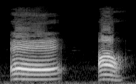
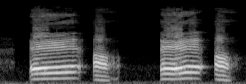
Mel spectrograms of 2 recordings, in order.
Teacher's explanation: मैं पुनः एक बार आपको बोल के दिखाती हूं, ए आ केवल कंठ से हुआ है। ऐसे ही ये स्वर जो है ए और आ जो है उनका उद्गम स्थान कंठ है।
